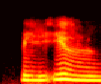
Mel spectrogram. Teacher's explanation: makhrajnya sudah tepat tapi enggak boleh mengalirkan nafas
